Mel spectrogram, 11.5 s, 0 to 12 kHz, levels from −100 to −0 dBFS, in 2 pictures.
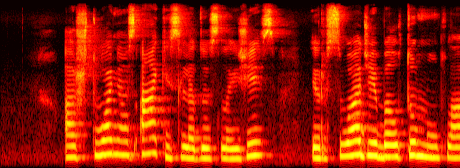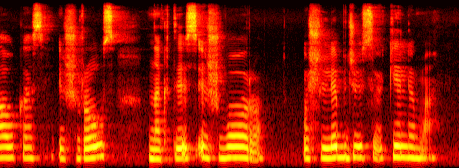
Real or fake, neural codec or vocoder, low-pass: real; none; 10.8 kHz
